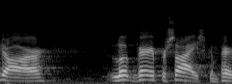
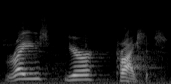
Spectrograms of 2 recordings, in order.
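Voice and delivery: curt presidential reply; 3 semitones higher, much slower than usual. Retold or imitated. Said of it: "What was the President's answer".

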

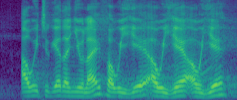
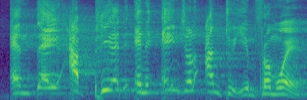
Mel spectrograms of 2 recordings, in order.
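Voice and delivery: loud, raised-pitch preacher's proclamation; full-force preaching; 3 semitones higher, 14 dB louder than usual. Real, not acted. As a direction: drive it home to the congregation, shouting.

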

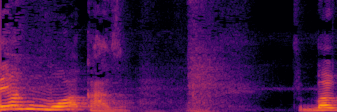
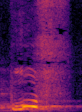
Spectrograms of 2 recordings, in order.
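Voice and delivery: high mocking puff; 13 semitones higher than usual. Mocking his puf sound.

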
